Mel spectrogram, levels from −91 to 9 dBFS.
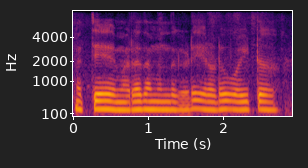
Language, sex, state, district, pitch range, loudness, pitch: Kannada, female, Karnataka, Koppal, 175-185 Hz, -16 LUFS, 180 Hz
